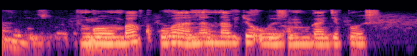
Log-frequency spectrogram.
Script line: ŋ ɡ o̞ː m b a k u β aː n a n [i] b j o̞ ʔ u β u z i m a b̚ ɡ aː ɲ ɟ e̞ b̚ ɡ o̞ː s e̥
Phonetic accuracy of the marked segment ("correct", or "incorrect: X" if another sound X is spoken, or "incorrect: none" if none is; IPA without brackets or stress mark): incorrect: a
